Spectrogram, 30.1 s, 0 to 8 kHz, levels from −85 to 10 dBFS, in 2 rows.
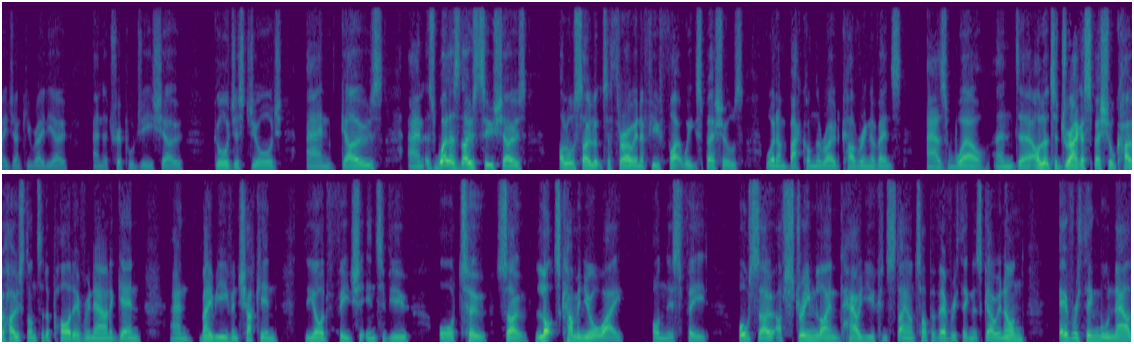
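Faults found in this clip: Speech and background swell together from 0.32 to 5.77 s, climbing about 16 dB before "well as those two". Automatic gain rising: AGC judged input too quiet, ramped gain gradually, lifting noise floor with it. Nothing above 8 kHz, fitting the G.722 call path.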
